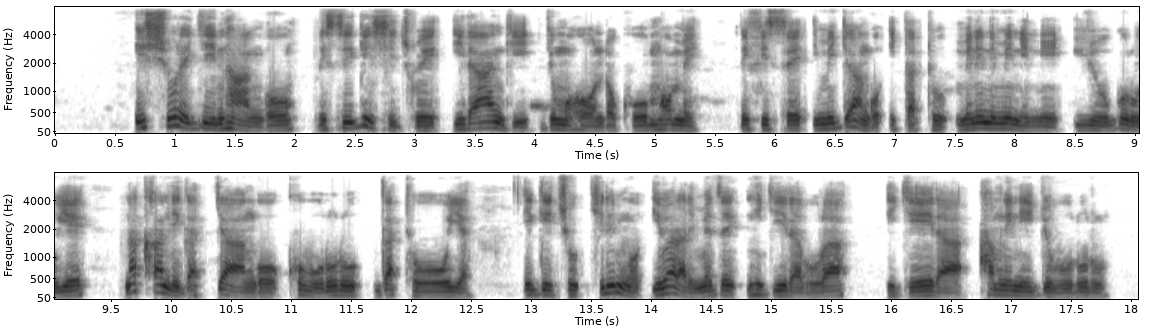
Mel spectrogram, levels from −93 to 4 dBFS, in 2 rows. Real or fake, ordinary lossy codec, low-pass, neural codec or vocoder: real; AAC, 48 kbps; 7.2 kHz; none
